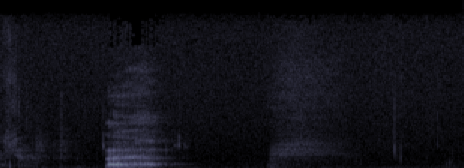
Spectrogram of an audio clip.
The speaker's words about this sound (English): for all you new listeners, burping is one of the main things on this podcast. It's one of my main problems in life.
